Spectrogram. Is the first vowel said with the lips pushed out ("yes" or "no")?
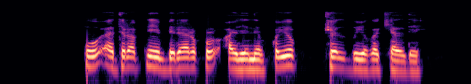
yes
